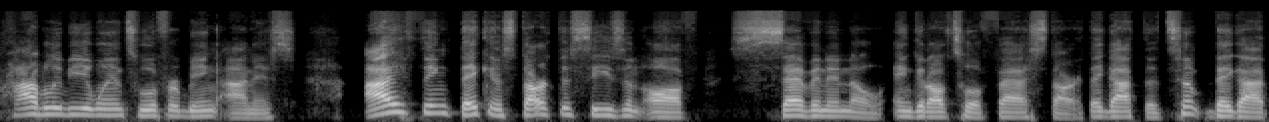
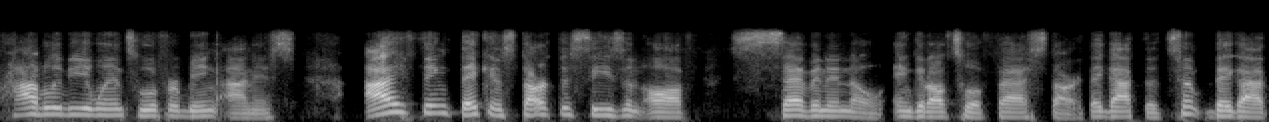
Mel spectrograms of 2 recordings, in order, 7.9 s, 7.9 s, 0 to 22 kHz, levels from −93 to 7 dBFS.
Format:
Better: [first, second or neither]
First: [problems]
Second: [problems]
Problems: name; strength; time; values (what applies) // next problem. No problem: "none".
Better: first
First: garbled, watery; slightly; nothing above 15.5 kHz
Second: garbled, watery; badly; nothing above 8 kHz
